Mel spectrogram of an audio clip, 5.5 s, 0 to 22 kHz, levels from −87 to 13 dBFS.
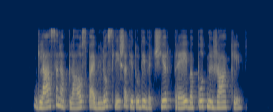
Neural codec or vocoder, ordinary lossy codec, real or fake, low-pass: none; none; real; 7.2 kHz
